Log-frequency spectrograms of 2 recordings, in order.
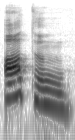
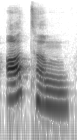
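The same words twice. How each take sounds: First: "autumn" repeated alone, clearly, with a falling tune; model repeat. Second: Said in the usual way. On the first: Shown as a demonstration. Teacher repeating "autumn" for students, slow and clear. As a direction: say "autumn" once more as the model word. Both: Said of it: "a gente vem pra autumn".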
